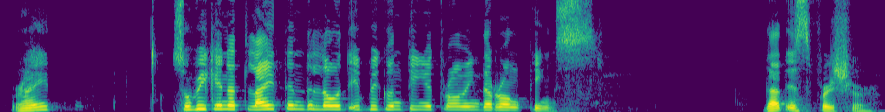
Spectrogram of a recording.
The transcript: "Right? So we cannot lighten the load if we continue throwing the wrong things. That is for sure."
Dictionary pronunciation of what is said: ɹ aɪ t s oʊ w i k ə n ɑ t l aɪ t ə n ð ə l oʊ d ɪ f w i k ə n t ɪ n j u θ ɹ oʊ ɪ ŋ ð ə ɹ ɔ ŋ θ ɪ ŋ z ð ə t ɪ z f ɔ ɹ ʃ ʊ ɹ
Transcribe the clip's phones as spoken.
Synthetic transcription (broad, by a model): ɹ aɪ t s oʊ w i k ə n ɑ t l aɪ t ə n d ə l oʊ d ɪ f w i k ə n t ɪ n j u t ɹ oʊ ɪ ŋ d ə ɹ ɔ ŋ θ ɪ ŋ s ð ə t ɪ s f ɔ ɹ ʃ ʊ ɹ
